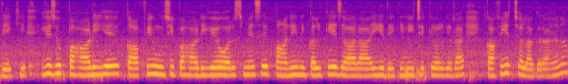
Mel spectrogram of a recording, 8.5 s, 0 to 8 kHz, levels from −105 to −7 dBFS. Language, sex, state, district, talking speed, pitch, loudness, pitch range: Hindi, male, Maharashtra, Dhule, 220 wpm, 230 Hz, -24 LUFS, 220-245 Hz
